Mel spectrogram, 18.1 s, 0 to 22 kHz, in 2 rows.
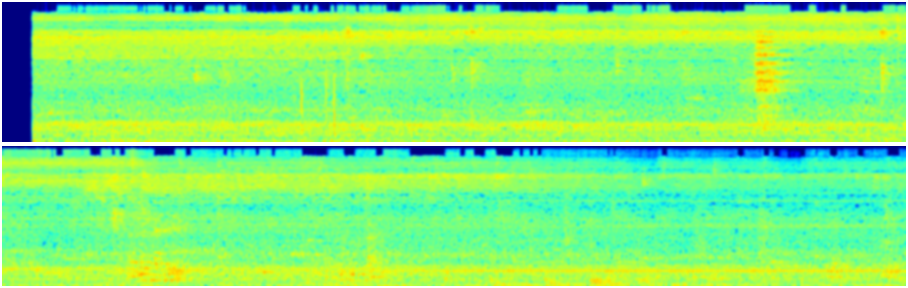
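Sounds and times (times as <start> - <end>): steam hissing from pressure cooker: 0.3 - 14.0.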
